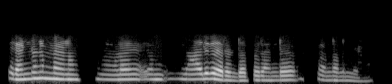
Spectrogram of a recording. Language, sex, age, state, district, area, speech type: Malayalam, female, 30-45, Kerala, Idukki, rural, conversation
